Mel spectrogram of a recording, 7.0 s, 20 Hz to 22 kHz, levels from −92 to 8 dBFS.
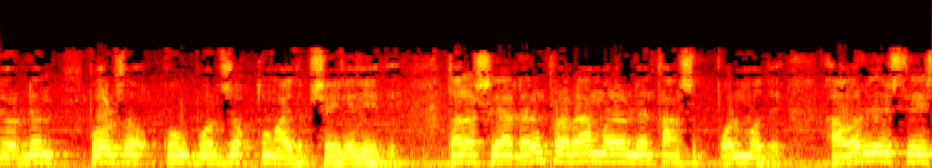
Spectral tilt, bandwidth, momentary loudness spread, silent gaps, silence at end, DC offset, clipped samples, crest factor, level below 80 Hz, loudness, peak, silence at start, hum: -6 dB/octave; 7.8 kHz; 7 LU; none; 0 s; under 0.1%; under 0.1%; 10 dB; -36 dBFS; -12 LUFS; 0 dBFS; 0 s; none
